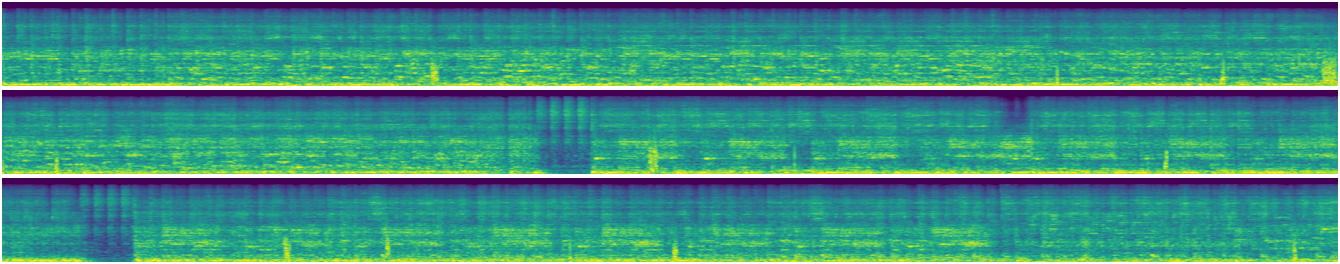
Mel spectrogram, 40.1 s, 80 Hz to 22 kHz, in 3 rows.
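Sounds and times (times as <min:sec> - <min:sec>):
electronic dance music: 0:00.0 - 0:40.0.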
